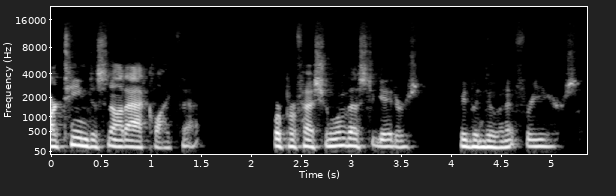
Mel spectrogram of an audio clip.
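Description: Speaking in an American accent, a man with a fairly high, somewhat breathy voice keeps a moderate pace and a monotone, flat intonation. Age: 60s. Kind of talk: live stream Q&A. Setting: Facebook live video.

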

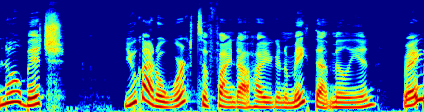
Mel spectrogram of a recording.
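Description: A woman's dark, mellow voice moves through very wide pitch swings. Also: dry, close sound with no echo. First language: not English. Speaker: podcast co-host. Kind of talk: casual chat. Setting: home, podcast in pajamas. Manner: casual, cursing, laughing.

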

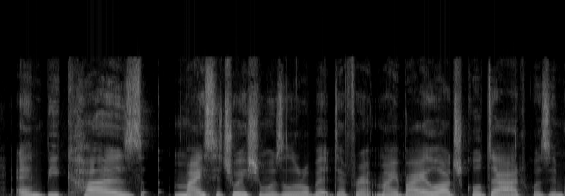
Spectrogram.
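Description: Recorded very cleanly against a silent background, a woman with a fairly high pitch and an unremarkable speaking voice keeps her intonation fairly even. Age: 30s. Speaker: mother and former surrogate. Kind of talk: interview, personal testimony.

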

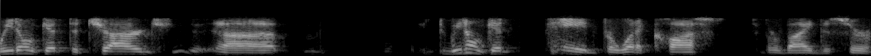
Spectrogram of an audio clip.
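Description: A man is speaking. His medium-pitched voice moves at a fairly slow pace. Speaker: public school employee. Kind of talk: call-in radio comment. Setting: phone call.

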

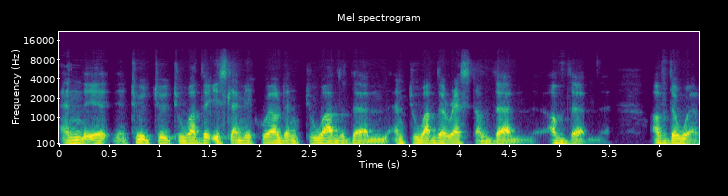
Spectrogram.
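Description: The voice is somewhat breathy and has a dark, mellow tone, with a French accent. The recording is dry and close, without echo. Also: man. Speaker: historian and archaeologist. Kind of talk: interview. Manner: halting, many fillers and repetitions.

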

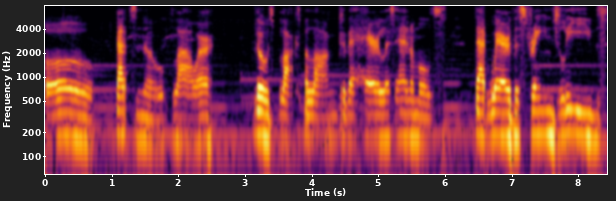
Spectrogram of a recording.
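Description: In a put-on character voice at a middle pitch, the speaker goes at a very slow pace over clear music in the background. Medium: read story. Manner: formal, earnest.

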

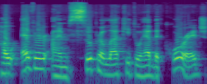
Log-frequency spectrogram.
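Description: At a moderate pace, a man with medium pitch speaks with very wide pitch swings. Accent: Israeli. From Israel. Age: 40s. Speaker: scholar and author. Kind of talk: interview.

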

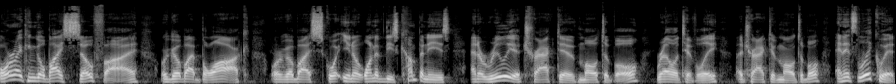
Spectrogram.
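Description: A man with an ordinary speaking voice at medium pitch, fairly quick in pace and very even in loudness, in a dry, close sound with no echo. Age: 30s. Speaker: venture capital investor. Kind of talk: casual interview chat.

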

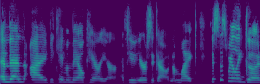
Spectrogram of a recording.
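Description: Here is a woman with a normal speaking voice at a medium pitch. She keeps a moderate pace and fairly even intonation. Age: 40s. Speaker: recovery coach. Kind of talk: casual interview.

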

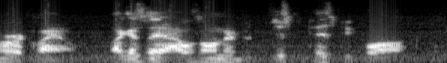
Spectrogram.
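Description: The sound is dry and close, with no echo. A man talks in an American accent. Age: 40s. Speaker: social media commentator. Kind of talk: casual interview conversation. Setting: online call.

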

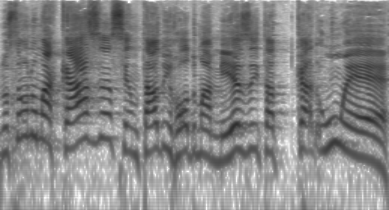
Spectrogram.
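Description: On a very clean recording with a silent background, a man talks at a fairly quick pace in an extremely high pitch, his tone bright and sharp. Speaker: comedy podcast host. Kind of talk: casual comedic chat; sponsor sign-off. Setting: studio, streamed live on video.

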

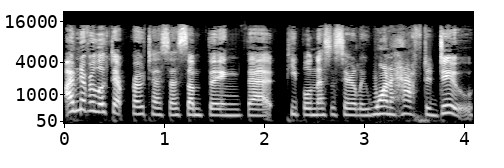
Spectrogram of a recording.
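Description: An ordinary speaking voice from a woman with a Canadian accent, fairly high in pitch, on a very clean recording with a silent background and a dry, close sound with no echo. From suburban Canada. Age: 20s. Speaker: podcast host. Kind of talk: narrated documentary and interview.

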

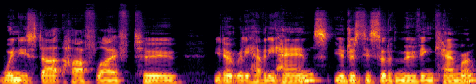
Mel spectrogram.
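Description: Recorded very cleanly against a silent background, a man with an Australian accent speaks at medium pitch and a moderate pace, keeping his intonation fairly even. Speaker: author and art historian. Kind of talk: interview. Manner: halting, many fillers.

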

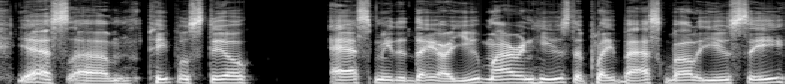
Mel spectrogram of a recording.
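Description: Heard in a dry, close sound with no echo, a man with an American accent speaks at a fairly quick pace with ordinary pitch variation. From US South, rural Alabama. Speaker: business owner, former pro basketball player. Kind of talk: interview. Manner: halting, frequent fillers.

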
